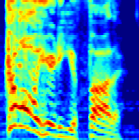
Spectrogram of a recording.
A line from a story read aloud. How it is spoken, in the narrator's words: Johnny screams like a madman, red-faced and still high on the adrenaline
